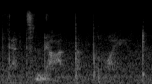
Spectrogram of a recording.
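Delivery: soft, slow whispered aside; hushed slow aside. Real, not acted. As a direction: drop to a secret whisper. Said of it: "unvoiced whisper".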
